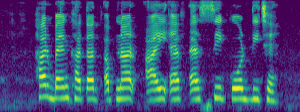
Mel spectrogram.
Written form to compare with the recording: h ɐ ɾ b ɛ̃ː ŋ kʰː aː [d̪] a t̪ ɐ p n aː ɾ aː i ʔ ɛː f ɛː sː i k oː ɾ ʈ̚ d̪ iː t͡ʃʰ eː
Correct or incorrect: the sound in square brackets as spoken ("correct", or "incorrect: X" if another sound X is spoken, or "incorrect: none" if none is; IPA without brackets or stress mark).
incorrect: t̪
